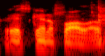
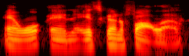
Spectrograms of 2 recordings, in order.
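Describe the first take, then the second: First: Softer, lower repeat trailing off; quiet echo. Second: Said in the usual way. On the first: Real, not acted. Podcast host echoing his own prediction to his co-host, quiet and low. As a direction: let it drop to a grim murmur.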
